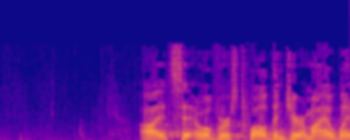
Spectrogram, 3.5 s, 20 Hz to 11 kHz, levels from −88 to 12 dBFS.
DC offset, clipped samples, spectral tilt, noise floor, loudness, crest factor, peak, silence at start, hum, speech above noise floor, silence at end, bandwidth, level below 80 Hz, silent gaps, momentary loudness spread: under 0.1%; under 0.1%; -6.5 dB/octave; -63 dBFS; -18 LUFS; 16 dB; -4 dBFS; 1.4 s; none; 45 dB; 0 s; 7.8 kHz; -70 dBFS; none; 2 LU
